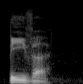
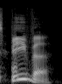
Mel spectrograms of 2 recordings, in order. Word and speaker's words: Belvoir: It's called Beaver Castle, and it's spelled Belvoir. So the French would say, so let me explain why you pronounce it differently to the way that it's spelled.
